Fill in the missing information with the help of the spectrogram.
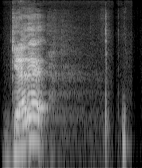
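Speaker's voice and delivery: ordinary talk, nothing marked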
